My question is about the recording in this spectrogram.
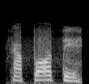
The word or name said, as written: Capote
